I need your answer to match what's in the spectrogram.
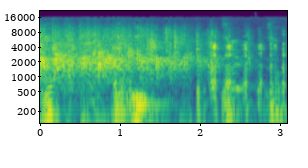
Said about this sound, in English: And they put their hands up, and we all cheer. Now we say, how many of them got it wrong? They put their hands up, and we all cheer.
